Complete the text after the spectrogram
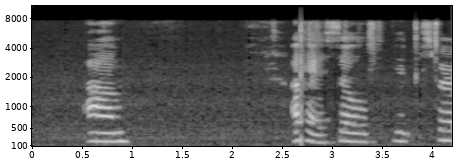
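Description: Playing cards riffle and rustle as they are shuffled.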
